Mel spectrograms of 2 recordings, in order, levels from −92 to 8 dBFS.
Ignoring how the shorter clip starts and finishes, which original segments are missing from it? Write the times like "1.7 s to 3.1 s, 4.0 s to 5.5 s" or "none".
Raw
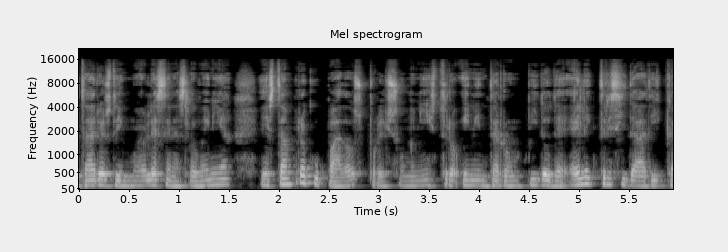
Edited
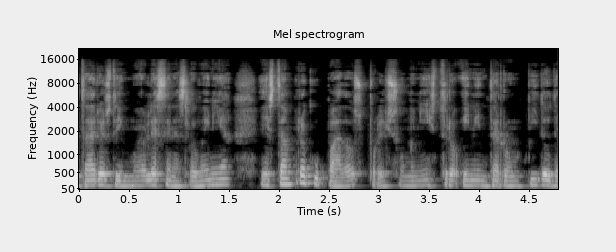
none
